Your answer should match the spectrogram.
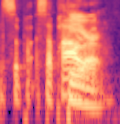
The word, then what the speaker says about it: Sapporo: How do you say that one? Sapporo. Beer. That's all you have to say.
